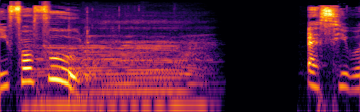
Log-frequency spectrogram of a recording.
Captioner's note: cow mooing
